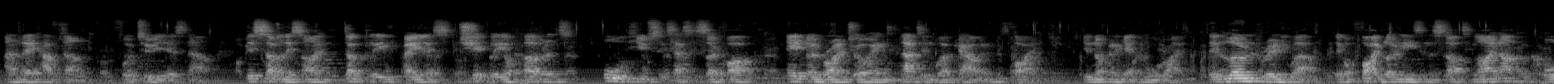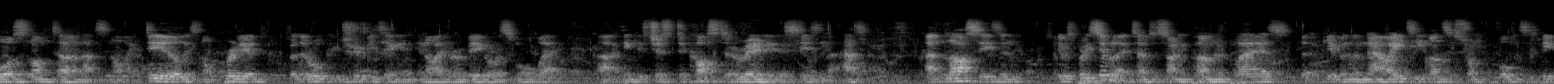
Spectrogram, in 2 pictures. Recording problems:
off-mic speech; far
high frequencies cut off; noticeable; nothing above 8 kHz
room echo; slight; dies away in 0.4 s
background chatter; noticeable; throughout; 3 voices, 15 dB below the speech
electrical hum; faint; throughout; 60 Hz, 25 dB below the speech
uneven, jittery; strongly; from 7.5 to 29 s

